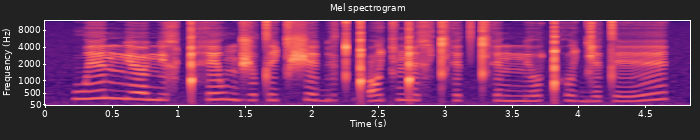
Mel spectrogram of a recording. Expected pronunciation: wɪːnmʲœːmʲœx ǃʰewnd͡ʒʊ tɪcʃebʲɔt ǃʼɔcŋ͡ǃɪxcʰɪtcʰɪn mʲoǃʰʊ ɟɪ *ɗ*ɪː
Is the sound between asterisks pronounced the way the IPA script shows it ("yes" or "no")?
no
